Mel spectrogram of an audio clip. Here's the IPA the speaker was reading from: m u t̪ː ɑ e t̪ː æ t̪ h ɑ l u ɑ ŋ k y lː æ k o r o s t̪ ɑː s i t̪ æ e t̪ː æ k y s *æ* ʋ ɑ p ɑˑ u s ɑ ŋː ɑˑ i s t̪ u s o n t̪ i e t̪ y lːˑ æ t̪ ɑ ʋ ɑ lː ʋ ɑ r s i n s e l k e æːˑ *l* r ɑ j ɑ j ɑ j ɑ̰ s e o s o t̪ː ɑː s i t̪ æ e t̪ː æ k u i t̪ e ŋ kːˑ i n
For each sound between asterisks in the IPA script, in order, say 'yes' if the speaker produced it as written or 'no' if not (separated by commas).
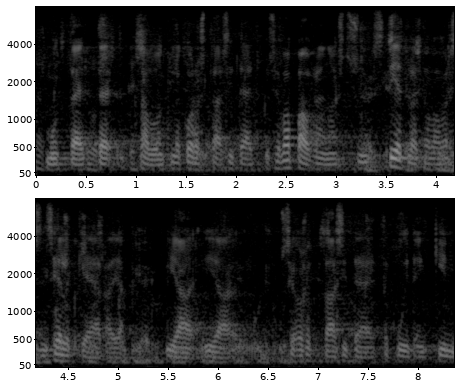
no, no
